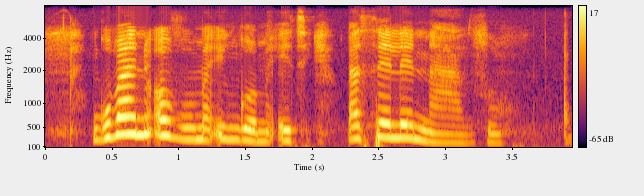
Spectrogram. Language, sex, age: South Ndebele, female, 18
